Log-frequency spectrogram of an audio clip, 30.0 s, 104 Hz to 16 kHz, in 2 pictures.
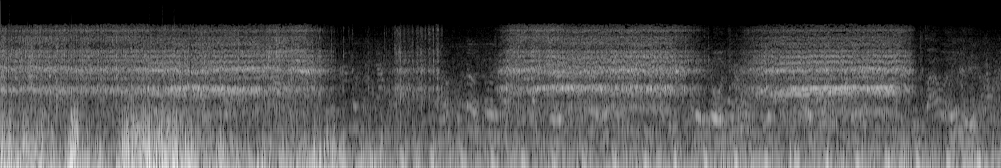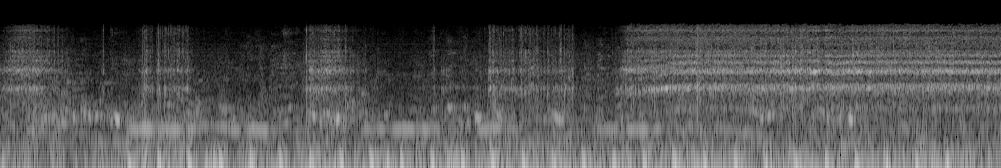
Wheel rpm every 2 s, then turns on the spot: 140, 140, 60, 30, 150, 60, 110, 20, 10, 10, 20, 20, 110, 160, 160.
18-24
